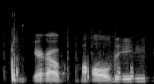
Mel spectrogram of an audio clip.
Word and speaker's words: Garibaldi: I'm not sure how to pronounce that second fish though, Rabbit. It's Garibaldi.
